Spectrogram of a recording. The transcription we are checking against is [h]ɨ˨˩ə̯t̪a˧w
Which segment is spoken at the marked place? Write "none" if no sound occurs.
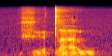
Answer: x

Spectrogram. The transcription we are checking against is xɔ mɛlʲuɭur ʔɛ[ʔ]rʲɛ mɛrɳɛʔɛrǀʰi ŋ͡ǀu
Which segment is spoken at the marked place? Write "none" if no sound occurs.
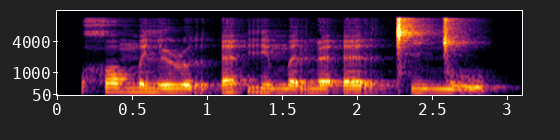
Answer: ʔ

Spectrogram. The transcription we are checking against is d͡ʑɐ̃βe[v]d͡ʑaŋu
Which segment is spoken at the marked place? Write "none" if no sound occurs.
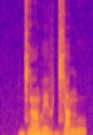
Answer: v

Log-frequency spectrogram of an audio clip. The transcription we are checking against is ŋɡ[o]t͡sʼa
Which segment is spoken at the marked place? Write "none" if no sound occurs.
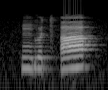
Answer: ɵ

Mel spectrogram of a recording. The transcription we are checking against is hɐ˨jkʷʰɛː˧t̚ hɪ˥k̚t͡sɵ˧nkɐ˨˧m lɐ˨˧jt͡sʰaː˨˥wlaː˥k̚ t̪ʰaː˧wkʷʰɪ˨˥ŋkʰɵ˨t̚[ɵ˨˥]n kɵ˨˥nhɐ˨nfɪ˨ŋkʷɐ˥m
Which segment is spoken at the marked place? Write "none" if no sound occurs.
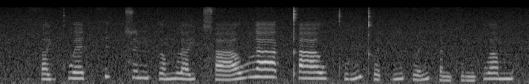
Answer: ɵ˧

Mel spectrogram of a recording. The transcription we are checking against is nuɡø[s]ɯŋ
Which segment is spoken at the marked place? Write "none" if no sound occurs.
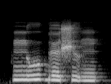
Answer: ʃ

